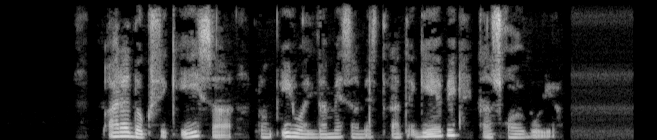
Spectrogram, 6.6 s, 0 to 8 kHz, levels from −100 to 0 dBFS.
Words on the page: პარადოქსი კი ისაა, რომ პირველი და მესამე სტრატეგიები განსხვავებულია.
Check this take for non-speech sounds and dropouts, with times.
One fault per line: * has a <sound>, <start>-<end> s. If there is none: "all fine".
all fine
